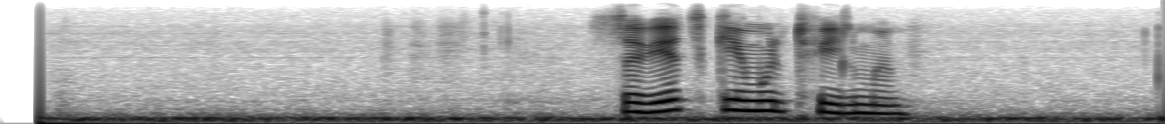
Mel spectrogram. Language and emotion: Russian, neutral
